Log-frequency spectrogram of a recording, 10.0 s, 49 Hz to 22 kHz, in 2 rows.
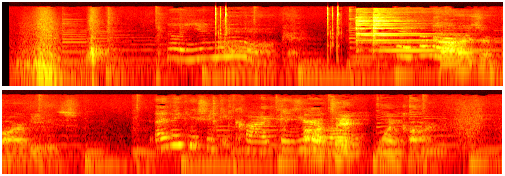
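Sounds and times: bright bell tone ringing: 3.5 - 4.8
music with bell-like chimes: 3.5 - 4.9.

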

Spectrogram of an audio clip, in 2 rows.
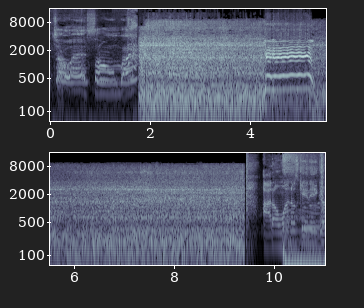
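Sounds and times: factory machinery running: 1.8 - 9.4.

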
